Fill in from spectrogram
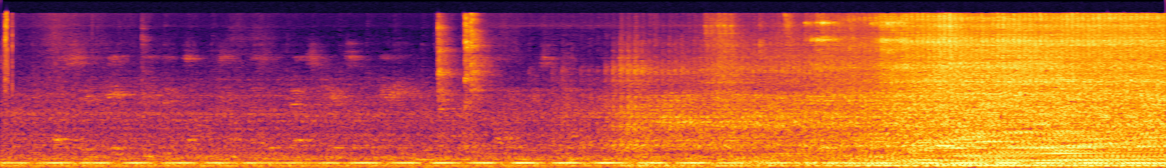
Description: The fan vibrates the entire ceiling to the point it vibrates the drop-ceiling flourescent light geometric light covers.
